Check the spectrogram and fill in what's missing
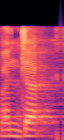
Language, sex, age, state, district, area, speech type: Sanskrit, male, 18-30, Karnataka, Haveri, urban, read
